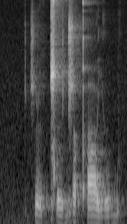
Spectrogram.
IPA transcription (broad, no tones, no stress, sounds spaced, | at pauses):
t͡ʃ ɛ̃ ǁ ɯ d͡ʒ ɯ qʼ ɛ ʊ̯ j ɯ b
